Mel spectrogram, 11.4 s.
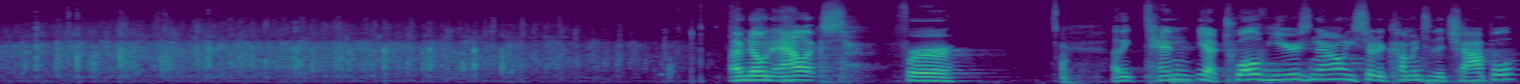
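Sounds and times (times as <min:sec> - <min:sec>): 
audience round of applause: 0:00.0 - 0:05.3
speech: 0:05.5 - 0:07.2, 0:08.4 - 0:11.3.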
